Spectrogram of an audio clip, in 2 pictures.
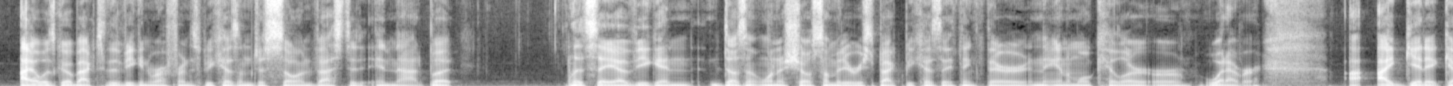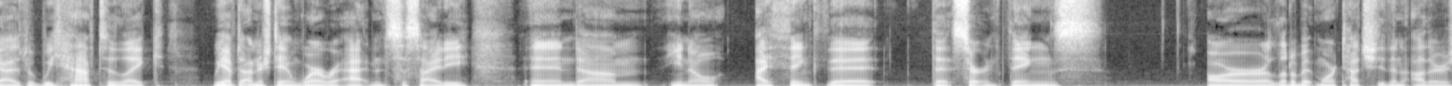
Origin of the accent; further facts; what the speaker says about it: Harrisburg, Pennsylvania, United States; moved away; back home in my hometown of, of Harrisburg, Pennsylvania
